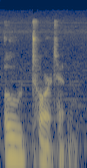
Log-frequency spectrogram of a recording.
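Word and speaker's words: Otorten: began their Trek toward Orton Mountain pronounced roughly as OT torton this mountain was their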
